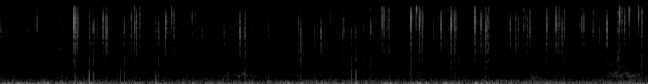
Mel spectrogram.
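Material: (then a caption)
Glass. Long nails scratch and tap the sides of a tall, narrow, hollow clear glass bud vase with a dark base. The result is a quiet, steady run of quick, bright clicks and dry scratching rasps, each dying away almost at once with no ring.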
